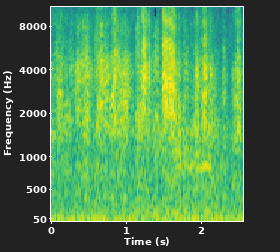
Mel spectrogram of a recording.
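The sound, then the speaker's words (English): A busy chorus of ducks and geese at a pond calling over one another in a frenzy over thrown bread, with repeated honks and quacks in overlapping bursts at steady loudness and no talking. “The last bits of bread have just been thrown out, and the seagulls are swarming in, trying to steal it off the ducks. It's almost as if the geese are keeping score.”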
